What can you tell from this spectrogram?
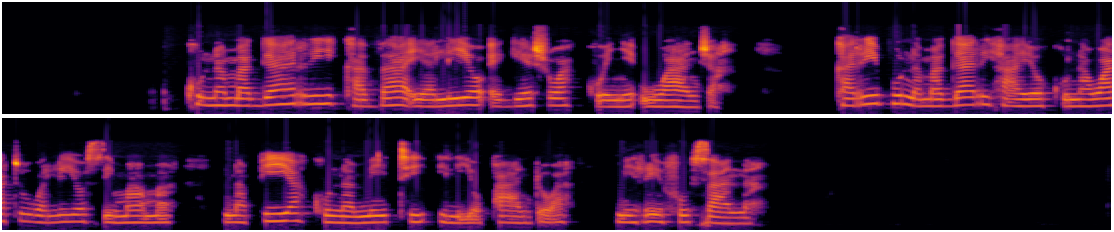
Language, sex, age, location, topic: Swahili, female, 25-35, Nakuru, finance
